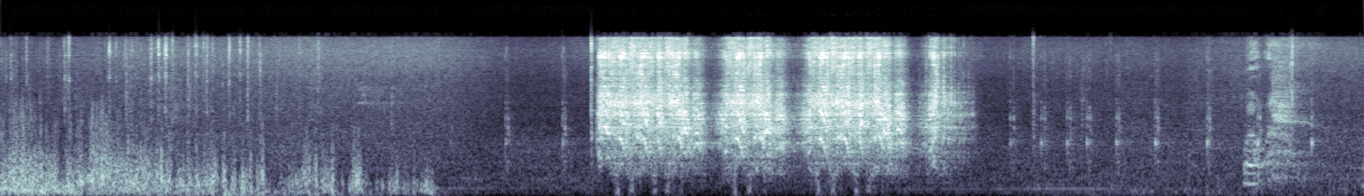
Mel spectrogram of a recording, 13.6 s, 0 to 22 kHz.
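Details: Yamaha Virago XV 535 with replacement carbs, hard starting and low fuel flow, runs rough in uneven bursts with gaps and dropouts, missing and backfiring; a plastic part looks melted, owner suspects a failing coil and may check alternator voltage.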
